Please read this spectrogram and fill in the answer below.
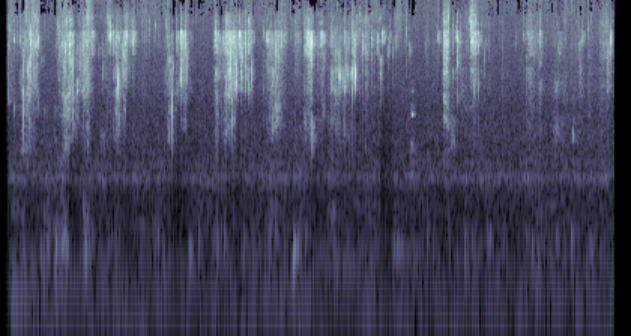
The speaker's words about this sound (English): I have poured the fish sauce all over the dish, and now let's mix it.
